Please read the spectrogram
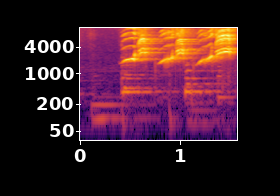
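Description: A pet parrot whistles two bright, rising phrases in quick succession, fairly loud, each a warbling upward sweep with a low steady hum underneath and no talking.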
